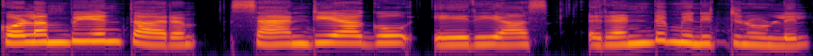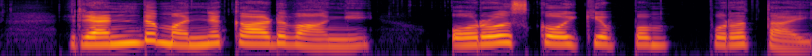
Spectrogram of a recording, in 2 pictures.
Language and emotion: Malayalam, neutral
